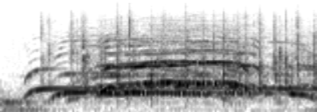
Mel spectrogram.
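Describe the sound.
Cheering and excited shouting from a live school audience at an academy, a loud, continuous mass of young voices that holds steady for a couple of seconds.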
